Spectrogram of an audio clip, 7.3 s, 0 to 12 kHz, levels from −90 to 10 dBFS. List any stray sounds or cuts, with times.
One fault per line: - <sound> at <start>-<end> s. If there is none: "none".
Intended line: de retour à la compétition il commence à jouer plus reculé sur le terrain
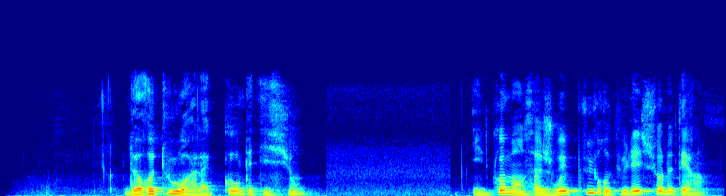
none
